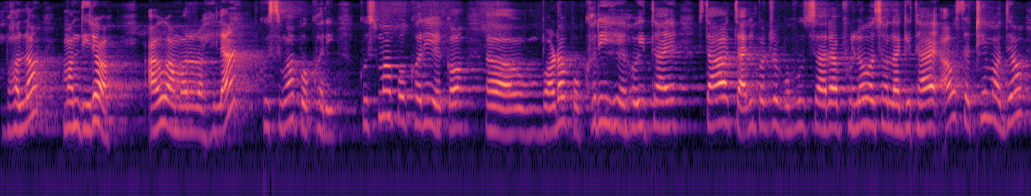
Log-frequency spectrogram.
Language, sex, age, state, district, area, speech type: Odia, female, 18-30, Odisha, Jajpur, rural, spontaneous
